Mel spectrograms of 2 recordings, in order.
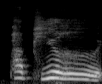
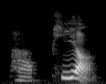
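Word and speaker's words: Papier: 그리고 뒤에 있으면 파피르 이렇게 아니라 파피어 이렇게 되는 거예요. 그래서 그때는 소리가 입술에서만 나오는 거예요.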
